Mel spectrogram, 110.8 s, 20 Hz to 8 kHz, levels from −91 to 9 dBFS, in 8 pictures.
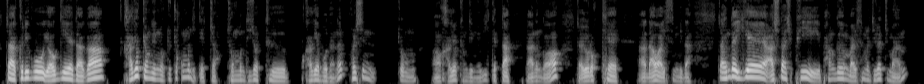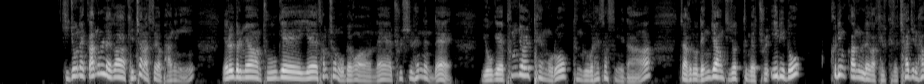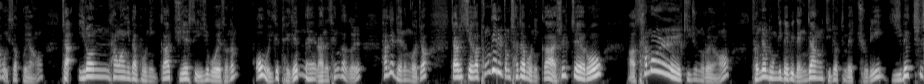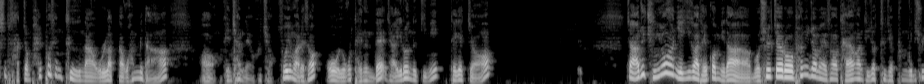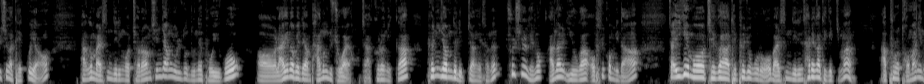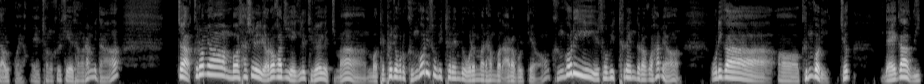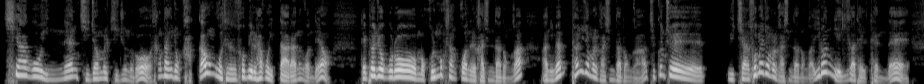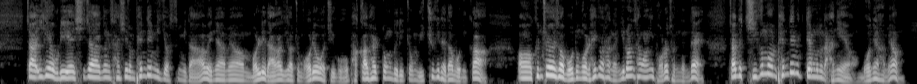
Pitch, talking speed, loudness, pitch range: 160 Hz, 350 characters per minute, -23 LUFS, 120-200 Hz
